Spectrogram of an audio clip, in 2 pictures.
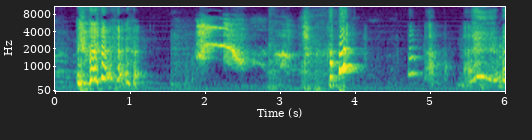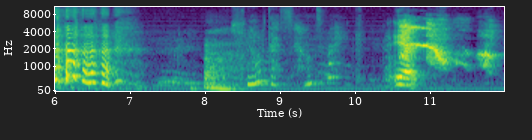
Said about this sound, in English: What is that sound called? Is it called woman giving birth? Girl scream. Girl scream. It sounds like a woman giving birth.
